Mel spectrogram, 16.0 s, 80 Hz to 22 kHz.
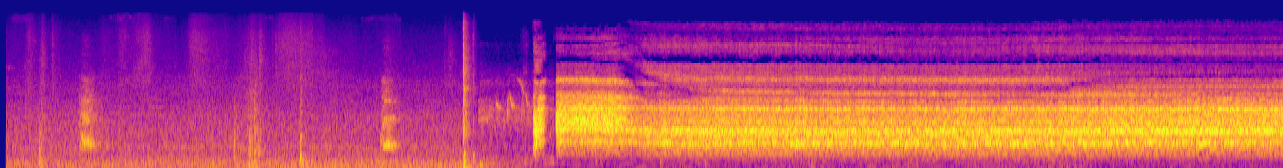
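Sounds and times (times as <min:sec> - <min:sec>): rooster crowing: 0:06.6 - 0:16.0.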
